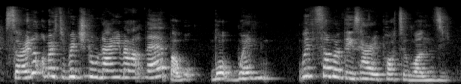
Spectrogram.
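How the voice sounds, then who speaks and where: A woman's voice: high-pitched, animated, fairly quick. A woman, chatting casually and enthusiastically to camera with lots of hesitations and asides. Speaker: nail polish vlogger.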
